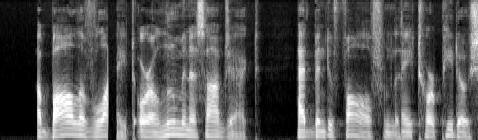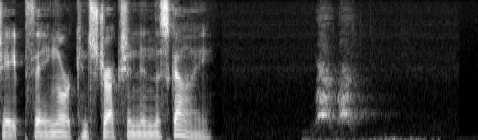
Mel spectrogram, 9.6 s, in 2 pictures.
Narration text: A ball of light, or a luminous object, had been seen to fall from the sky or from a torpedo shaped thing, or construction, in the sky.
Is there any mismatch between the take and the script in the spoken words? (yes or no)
yes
